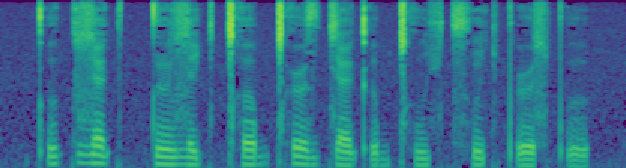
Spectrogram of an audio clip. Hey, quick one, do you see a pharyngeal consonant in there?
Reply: no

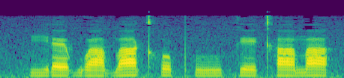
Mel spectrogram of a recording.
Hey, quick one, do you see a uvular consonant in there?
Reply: no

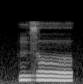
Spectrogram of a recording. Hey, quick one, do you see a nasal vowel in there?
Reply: no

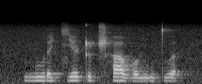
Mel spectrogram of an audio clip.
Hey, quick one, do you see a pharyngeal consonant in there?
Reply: no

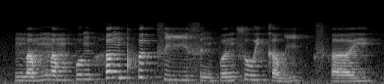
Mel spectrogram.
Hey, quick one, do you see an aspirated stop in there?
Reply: yes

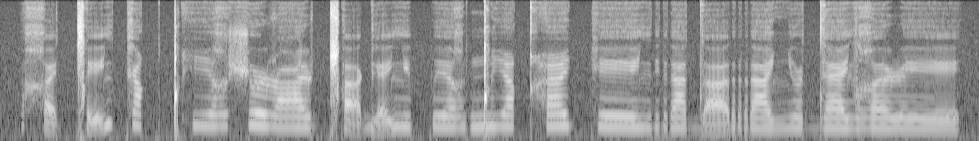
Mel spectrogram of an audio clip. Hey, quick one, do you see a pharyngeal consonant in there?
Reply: yes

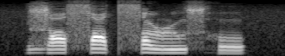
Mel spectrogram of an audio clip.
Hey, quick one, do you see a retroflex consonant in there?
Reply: yes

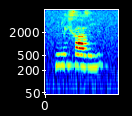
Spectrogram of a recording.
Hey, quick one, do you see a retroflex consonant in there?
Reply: no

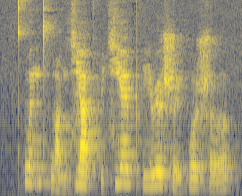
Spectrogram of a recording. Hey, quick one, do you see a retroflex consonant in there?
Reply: yes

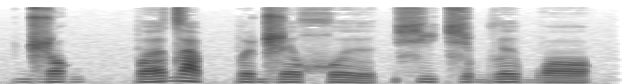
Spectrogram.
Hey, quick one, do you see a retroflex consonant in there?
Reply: yes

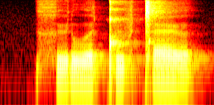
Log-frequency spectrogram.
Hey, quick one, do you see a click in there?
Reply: yes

